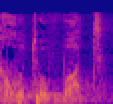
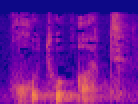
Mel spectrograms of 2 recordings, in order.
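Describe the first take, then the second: First: A w sound comes in the middle of the word. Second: A glottal stop comes in the middle of the word.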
